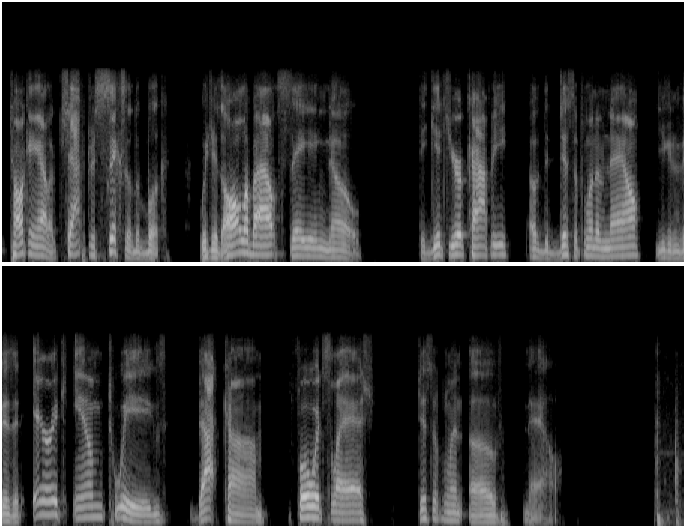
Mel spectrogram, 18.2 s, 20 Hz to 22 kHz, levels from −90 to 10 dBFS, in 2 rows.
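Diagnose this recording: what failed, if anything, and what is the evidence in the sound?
Nothing failed: the speech runs through an AMR wideband (HD Voice) path whose sound fits a 12.65 kbit/s rate, with content stopping near 7.4 kHz as that codec's design dictates, and no stage from capture through playback shows a defect.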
